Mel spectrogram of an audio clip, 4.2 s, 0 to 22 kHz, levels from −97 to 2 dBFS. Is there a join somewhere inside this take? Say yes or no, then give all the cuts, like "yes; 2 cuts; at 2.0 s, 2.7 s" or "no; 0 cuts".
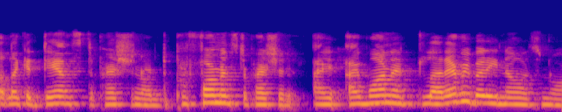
no; 0 cuts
